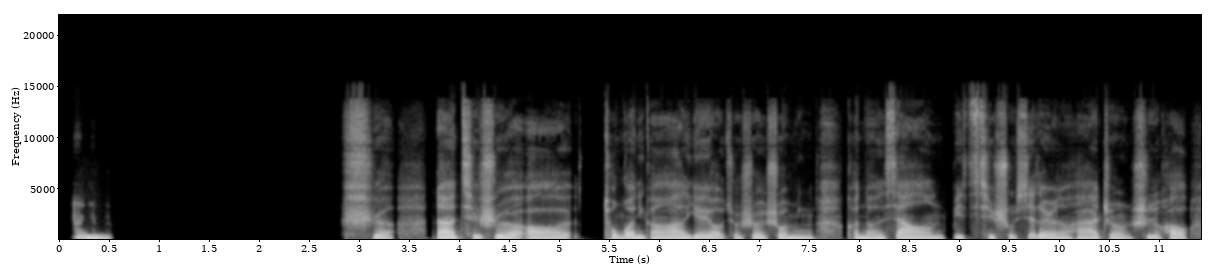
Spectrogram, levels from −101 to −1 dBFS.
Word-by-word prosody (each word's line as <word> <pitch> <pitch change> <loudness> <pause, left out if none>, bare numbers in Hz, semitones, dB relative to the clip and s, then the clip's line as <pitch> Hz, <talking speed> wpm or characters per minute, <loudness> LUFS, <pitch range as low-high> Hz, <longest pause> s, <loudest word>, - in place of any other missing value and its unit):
嗯。 210 -6 +3 2.3
是， 210 -3 -2 0.4
那 235 -1 +8
其 215 -2 -2
实， 205 0 +1
呃， 195 -1 +2 0.3
通 220 -1 +1
过 225 0 +4
你 205 - +2
刚 195 0 0
刚 205 +1 +3
也 195 -1 +1
有 190 0 0
就 185 -2 -8
是 185 -1 -2
说 195 0 -1
明， 180 -2 0 0.3
可 195 - -5
能 180 0 0
像 200 -1 +1
比 195 -1 -4
起 195 +1 -7
熟 195 0 -4
悉 245 +5 -4
的 230 -2 +3
人 195 -2 +1
的 195 0 -2
话， 195 -1 -1
这 190 +2 -7
种 195 +1 -2
时 195 -1 -3
候 200 0 0
195 Hz, 170 characters per minute, -23 LUFS, 190-205 Hz, 2.3 s, 那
